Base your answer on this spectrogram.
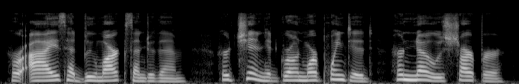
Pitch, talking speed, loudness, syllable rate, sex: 175 Hz, 185 wpm, -19 LUFS, 4.4 syllables/s, female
